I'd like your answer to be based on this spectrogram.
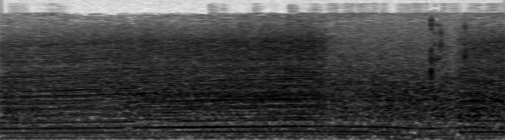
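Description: Engine of a Mercedes race car in Project CARS drones steadily and rises in pitch under acceleration, with a brief dip near the end, a continuous quiet hum free of any voices.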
